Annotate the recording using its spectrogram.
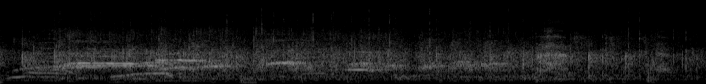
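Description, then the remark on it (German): Sustained audience applause for a person called up to the front, lasting several seconds, a dense steady patter of many hands clapping at once, loud, with a few faint voices and cheers mixed in. “Applaus”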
